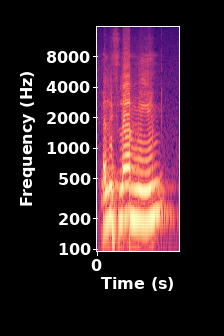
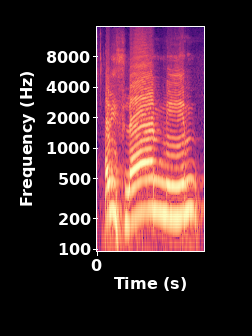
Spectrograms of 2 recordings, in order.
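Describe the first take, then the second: First: ألف لام ميم at normal pace, still stressing لام; plainer repeat. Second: ألف لام ميم said slowly, لام held long; spelled letter names. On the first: Teacher repeats the letters for students at normal pace. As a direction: say ألف لام ميم again more briskly. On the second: Teacher demonstrates the opening letters, slow and drawn out. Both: Shown as a demonstration. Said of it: "لا أقول ألف لام ميم حرف".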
